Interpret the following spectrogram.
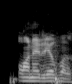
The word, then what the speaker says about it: honorable: ठीक, HONORABLE, तो ये क्या होता है, ऑनरेबल।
